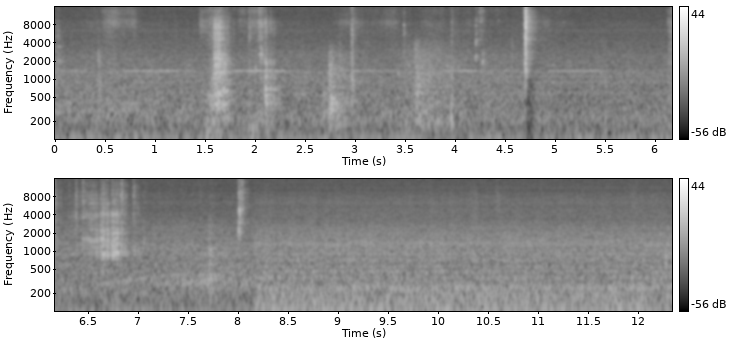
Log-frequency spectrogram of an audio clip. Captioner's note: rustling, opening up oil canister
